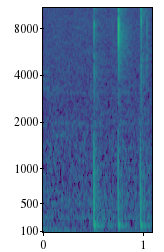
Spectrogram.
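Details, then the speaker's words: Abdominal percussion across all quadrants during physical examination: three short, hollow taps giving a tympanic note within normal limits; bowel sounds earlier normal at 5–30 per minute. "saya akan melanjutkan perlakuan perkusi gimana melakukan terkunci ini pada seluruh Quadrant abdomen Hai Saya mau mendengarkan suaranya timpani timpani"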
